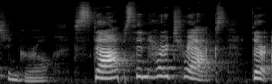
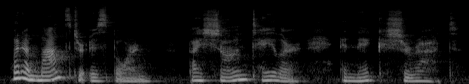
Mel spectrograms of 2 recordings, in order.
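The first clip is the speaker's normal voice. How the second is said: breathy hushed reading voice; hushed storyteller opening; whispered title; 7 semitones lower, 6 dB quieter than usual. Acted.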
